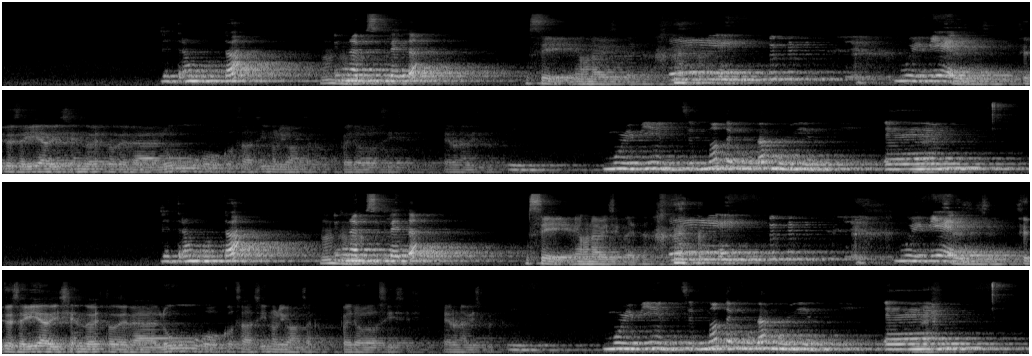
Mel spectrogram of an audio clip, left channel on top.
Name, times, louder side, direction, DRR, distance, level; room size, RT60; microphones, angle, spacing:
voice 1, 1.6-2.5 3.3-4.2 6.7-7.4 7.7-8.1 8.4-8.7 8.9-9.6 15.3-15.6 16.3-18.5 19.1-19.9, right 1 dB, 20° right, 3 dB, 1.3 m, -21 dB
voice 2, 3.2-3.7 5.2-7.1 8.5-8.9 9.5-13.4 13.7-14.3 14.7-15.2 19.4-19.7, right 3 dB, 80° right, 9 dB, 0.7 m, -28 dB
10.0 x 7.7 x 9.4 m, 2.2 s
head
